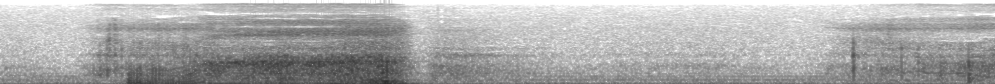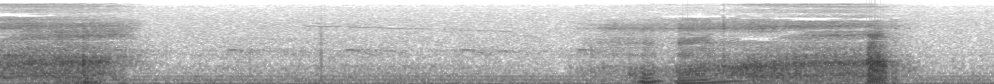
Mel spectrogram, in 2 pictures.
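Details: Loud, coarse rattling snores on each in-breath, about three in ten seconds, separated by quieter out-breaths during sleep; typical heavy snoring.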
